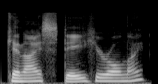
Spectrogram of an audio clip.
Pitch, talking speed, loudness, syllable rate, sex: 155 Hz, 230 wpm, -17 LUFS, 5.2 syllables/s, male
